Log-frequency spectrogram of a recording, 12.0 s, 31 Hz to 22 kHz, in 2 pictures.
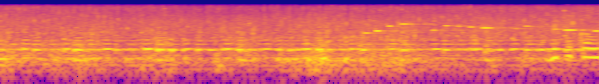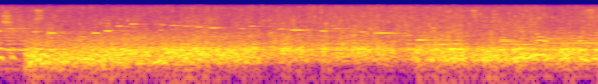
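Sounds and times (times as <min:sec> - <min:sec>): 
heavy rain pouring down through a forest after dark: 0:00.0 - 0:11.9
speech: 0:00.2 - 0:08.0, 0:10.5 - 0:11.9.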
